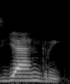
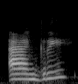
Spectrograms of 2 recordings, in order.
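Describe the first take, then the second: First: The word begins with a y sound. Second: The word begins with a plain vowel. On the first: The speaker calls it wrong. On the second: The speaker calls it right.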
